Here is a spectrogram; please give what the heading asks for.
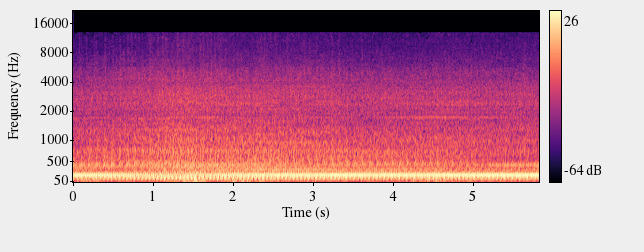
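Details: Nissan S13 engine at start-up, intake air temp reading 20°C: steady, even idle with a smooth low throb, no ticking, misfire or exhaust puff. Vacuum seems good, it is warm enough, and it is running healthy.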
